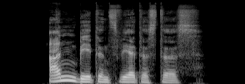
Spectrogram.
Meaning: strong/mixed nominative/accusative neuter singular superlative degree of anbetenswert
- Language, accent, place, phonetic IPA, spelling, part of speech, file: German, Germany, Berlin, [ˈanbeːtn̩sˌveːɐ̯təstəs], anbetenswertestes, adjective, De-anbetenswertestes.ogg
